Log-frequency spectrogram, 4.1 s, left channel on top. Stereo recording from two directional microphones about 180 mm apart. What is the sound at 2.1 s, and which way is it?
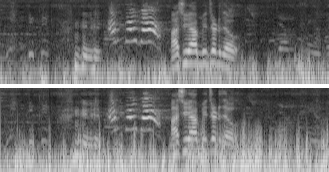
Speech, centre (ahead or behind).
